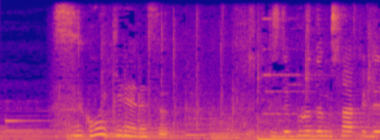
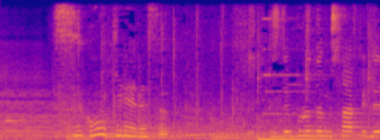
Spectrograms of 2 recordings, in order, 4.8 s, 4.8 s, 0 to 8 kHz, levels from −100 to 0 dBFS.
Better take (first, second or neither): first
